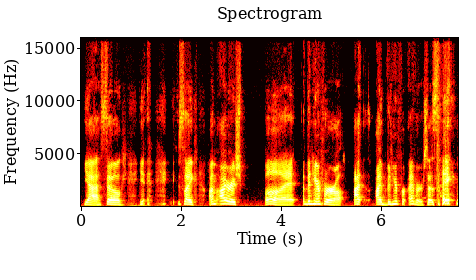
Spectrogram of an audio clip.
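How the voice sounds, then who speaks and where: A woman from South Carolina hosting an online radio show, chatty and excitable, laughing often as she interviews a guest. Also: medium pitch, a little slow. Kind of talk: casual interview chat.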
